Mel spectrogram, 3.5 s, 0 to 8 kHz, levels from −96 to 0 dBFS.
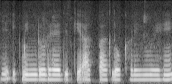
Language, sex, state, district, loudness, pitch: Hindi, female, Chhattisgarh, Jashpur, -15 LUFS, 170 Hz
